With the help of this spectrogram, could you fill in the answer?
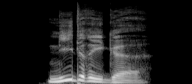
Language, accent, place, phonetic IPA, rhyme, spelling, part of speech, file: German, Germany, Berlin, [ˈniːdʁɪɡə], -iːdʁɪɡə, niedrige, adjective, De-niedrige.ogg
- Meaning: inflection of niedrig: 1. strong/mixed nominative/accusative feminine singular 2. strong nominative/accusative plural 3. weak nominative all-gender singular 4. weak accusative feminine/neuter singular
